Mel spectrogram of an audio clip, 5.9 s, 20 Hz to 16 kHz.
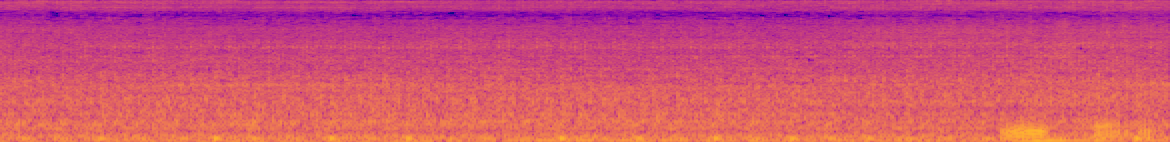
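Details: Ford Mustang GT 5.0 Coyote V8 idling, codes P0302/P0316, cylinder 2 misfire; cause unfound; low, lumpy idle with a soft stumble about twice a second that doesn't settle.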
